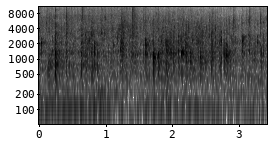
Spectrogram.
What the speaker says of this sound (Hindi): तो गैस का फ्लेम हम मीडियम करके गोभी को फ्राई कर लेंगे हल्का कलर चेंज हो जाने तक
